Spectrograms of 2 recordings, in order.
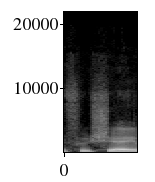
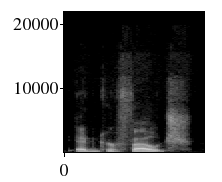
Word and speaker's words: Fouché: of these videos, especially the ones on Ed Fouché, where you call him Edgar Fouch and get his name wrong.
